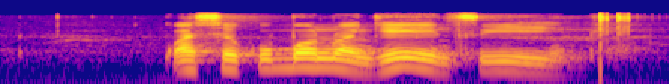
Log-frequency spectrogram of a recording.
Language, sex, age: Xhosa, male, 21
